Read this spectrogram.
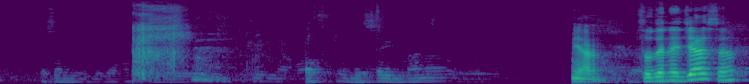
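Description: A young man sniffs and sobs.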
